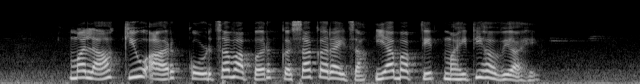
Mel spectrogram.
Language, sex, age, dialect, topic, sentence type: Marathi, female, 18-24, Standard Marathi, banking, question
